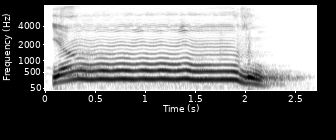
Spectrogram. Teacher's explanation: kita samarkan bunyi nun sukun 3 harokat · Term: ikhfa hakiki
